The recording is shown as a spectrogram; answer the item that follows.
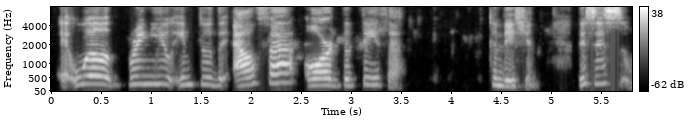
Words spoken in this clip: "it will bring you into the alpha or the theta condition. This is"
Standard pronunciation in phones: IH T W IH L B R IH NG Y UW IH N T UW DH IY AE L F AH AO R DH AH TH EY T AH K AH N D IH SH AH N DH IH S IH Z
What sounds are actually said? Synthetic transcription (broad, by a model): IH T W IH L B R IH NG Y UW IH N T UW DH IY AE L F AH AO R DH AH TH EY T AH K AH N D IH SH AH N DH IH S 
